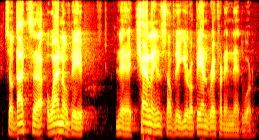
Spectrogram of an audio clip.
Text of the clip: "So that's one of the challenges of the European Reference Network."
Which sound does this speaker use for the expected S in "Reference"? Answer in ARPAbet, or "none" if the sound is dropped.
none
